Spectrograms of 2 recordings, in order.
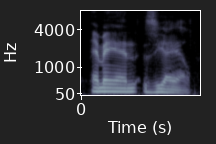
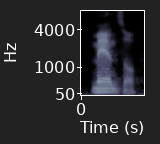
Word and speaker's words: Manzil: the name of this company man's oh man spell it ma n zi l Manzel okay kind of like what manzil did a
